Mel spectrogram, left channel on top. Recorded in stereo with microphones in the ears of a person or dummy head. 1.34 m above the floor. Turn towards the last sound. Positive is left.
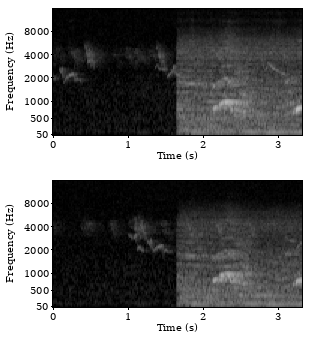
turn(degrees=35)  # may be behind; listen again after turning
